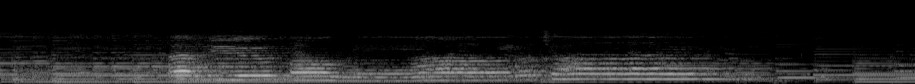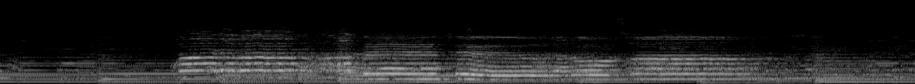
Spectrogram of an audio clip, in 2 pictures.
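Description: A man singing a slow song live, accompanying himself on a strummed acoustic guitar, with a short break in the vocal about halfway through.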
